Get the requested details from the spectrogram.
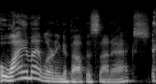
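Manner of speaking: mock stuck-up, bitchy, snooty and put-out voice. Contrasting how the tweet could have been worded: imitating Candace Owens' snooty tone.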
